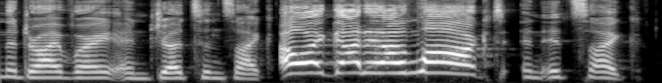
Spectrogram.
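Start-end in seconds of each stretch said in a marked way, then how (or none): 1.4-2.5 proud announcement. Retold or imitated. Judson proudly announcing he opened it.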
